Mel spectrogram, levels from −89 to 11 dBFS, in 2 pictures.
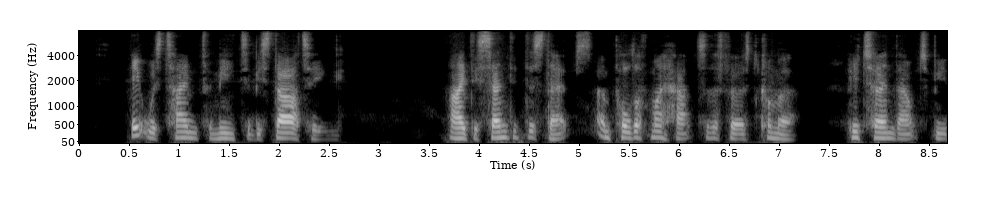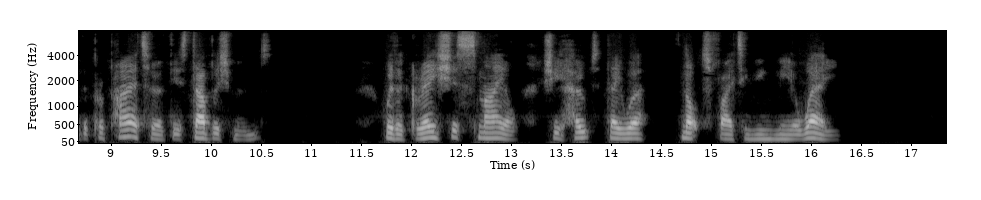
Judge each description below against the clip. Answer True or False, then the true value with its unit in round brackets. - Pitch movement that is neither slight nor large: True (3.5 semitones)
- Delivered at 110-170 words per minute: True (150 wpm)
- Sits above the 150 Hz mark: False (140 Hz)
